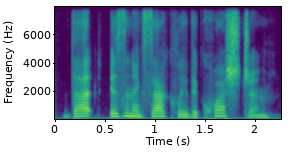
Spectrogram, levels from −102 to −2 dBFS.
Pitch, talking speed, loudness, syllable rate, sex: 185 Hz, 135 wpm, -20 LUFS, 4.0 syllables/s, female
